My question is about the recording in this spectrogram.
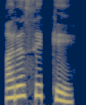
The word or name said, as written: ಅರಸಿಕ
